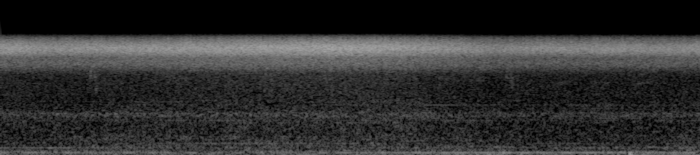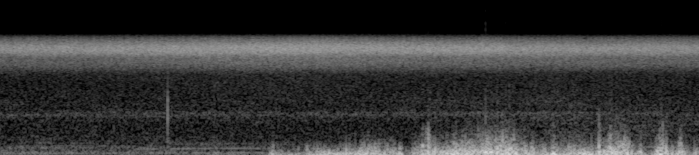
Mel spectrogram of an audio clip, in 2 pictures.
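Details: Millions of cicadas around a house make a deafening, steady, high, hissing drone as a mating chorus, with rustling handling noise near the end.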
